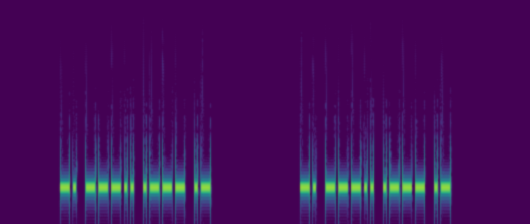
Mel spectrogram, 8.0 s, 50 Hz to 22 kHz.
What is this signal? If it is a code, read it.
Morse code, heard as a keyed tone, about 25 wpm, 700 Hz. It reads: N8JA N8JA
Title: Easy Call Signs Repeated 2x - 25wpm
